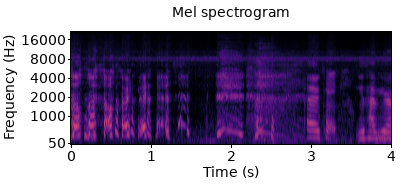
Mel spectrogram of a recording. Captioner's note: laughter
